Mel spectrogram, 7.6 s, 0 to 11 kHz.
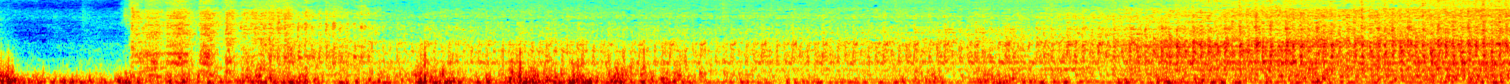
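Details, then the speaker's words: Land Rover Freelander 1, 2.0 TD4 BMW diesel, 174,000 on the odometer, stone cold after crankshaft pulley replacement for growing engine noise: short crank, catches within a second and settles into an even diesel idle with no knock. "okay so there we are 174 000 the engine's flat cold it's only been running from what you've seen on video"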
